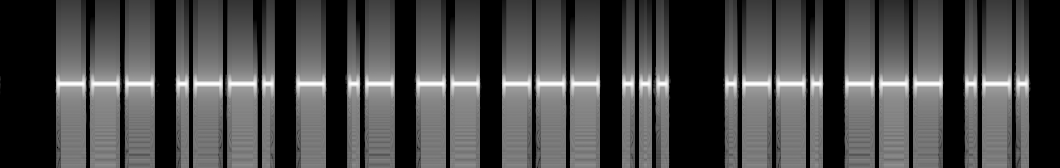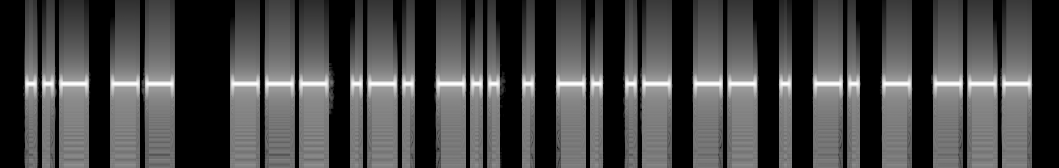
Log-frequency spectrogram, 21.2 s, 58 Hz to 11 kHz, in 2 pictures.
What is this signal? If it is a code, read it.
Morse code, heard as a keyed tone, about 14 wpm, 800 Hz. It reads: OPTAMOS POR UM ORDENAMENTO
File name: audios / portugais / portugais texte en clair 1 vitesse 14 mots minutes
